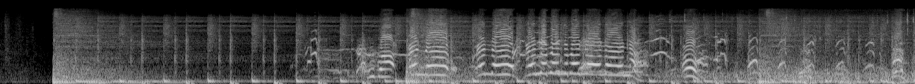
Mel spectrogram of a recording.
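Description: A pack of racing sled dogs barks and yips excitedly, overlapping high-pitched yelps and whines forming a continuous, chaotic chorus after a sudden start.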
